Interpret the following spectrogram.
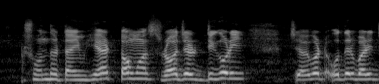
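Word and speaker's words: Thomas: এটা থমাস উচ্চারণ নয়, টমাস হবে, কিন্তু এইচের উচ্চারণটা হয় না এখানে।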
